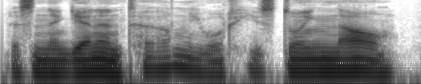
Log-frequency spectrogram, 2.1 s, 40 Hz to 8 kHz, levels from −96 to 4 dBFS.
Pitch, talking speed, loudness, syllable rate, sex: 95 Hz, 255 wpm, -16 LUFS, 5.6 syllables/s, male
